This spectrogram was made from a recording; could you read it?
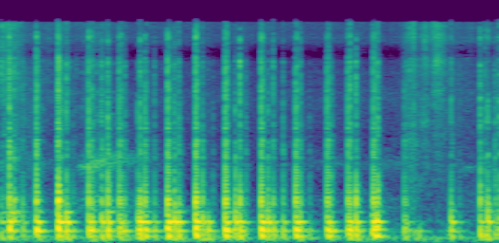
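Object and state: Wooden table.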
